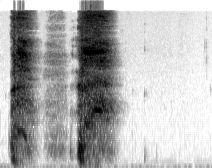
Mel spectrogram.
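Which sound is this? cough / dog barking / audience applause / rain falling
cough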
